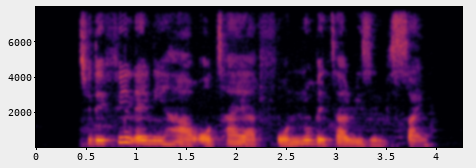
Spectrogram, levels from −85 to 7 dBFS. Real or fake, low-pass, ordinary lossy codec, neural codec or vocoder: real; none; none; none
